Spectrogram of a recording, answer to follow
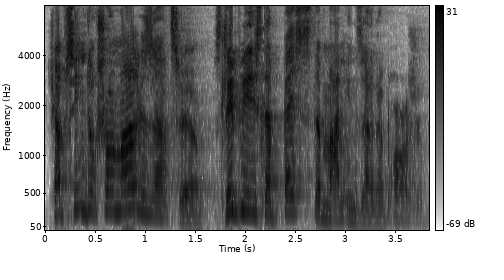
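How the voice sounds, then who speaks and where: An actor playing a wry, assured police inspector in a 1960s German crime radio play. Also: male voice, high voice, huge pitch swings, fairly quick, bright, forceful tone, heavily acted. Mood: proud.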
